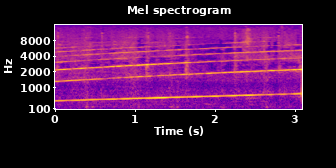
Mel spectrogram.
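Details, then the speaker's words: Manual defibrillator charging during cardiac arrest resuscitation: steady electronic whine rising in pitch; patient in asystole, so the shock is then dumped. "So I'll get you to press charge. I'll press charge as well."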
